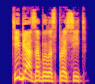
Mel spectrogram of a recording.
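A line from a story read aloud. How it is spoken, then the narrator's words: Snort. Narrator (Russian): хмыкнула Ба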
